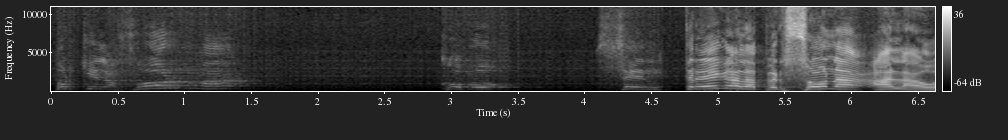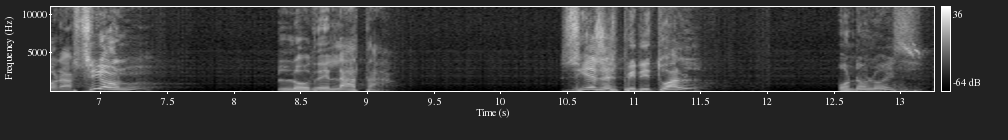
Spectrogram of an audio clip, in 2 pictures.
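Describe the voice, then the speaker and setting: High-voiced preacher in echoing church. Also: male voice, very animated. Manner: emphatic preaching with rhetorical questions and slow drawn-out stresses. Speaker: pastor. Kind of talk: sermon. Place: church sanctuary. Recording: long hall reverb in church.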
